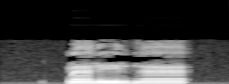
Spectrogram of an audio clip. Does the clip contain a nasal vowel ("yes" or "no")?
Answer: yes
